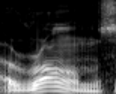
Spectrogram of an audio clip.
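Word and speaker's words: Reims: They beat uh Ron's as it's pronounced. Yeah, I thought it was uh Rem.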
